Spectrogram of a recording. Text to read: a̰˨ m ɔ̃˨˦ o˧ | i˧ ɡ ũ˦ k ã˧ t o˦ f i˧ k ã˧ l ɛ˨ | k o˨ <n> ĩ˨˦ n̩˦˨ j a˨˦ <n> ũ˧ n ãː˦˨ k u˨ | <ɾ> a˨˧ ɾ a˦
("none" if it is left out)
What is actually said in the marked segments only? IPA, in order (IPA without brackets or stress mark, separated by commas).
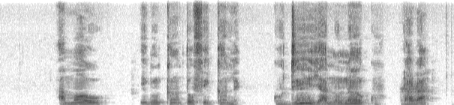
d, n, ɾ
